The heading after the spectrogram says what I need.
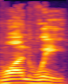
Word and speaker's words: ONEWE: name Mr clear enough the band's name is pronounced uh by mazing up the English words one and we so their name is pronounced by saying one week I I I got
